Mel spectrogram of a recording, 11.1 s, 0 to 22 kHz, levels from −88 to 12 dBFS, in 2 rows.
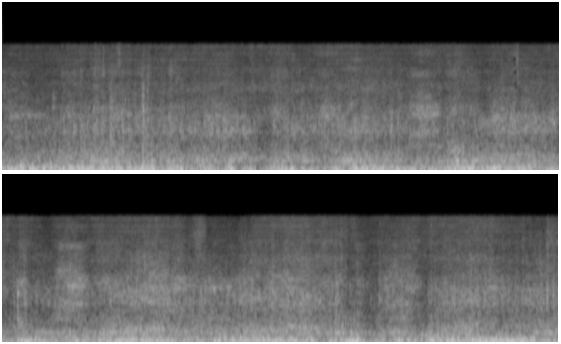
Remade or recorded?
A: remade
